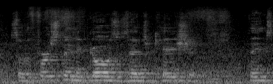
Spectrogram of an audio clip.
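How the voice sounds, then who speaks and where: Loud and high-pitched for a man, his voice carries audible room echo over noticeable background noise. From Baltimore. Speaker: car dealership owner and high school football coach. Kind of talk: speech to students. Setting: school assembly, no microphone. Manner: halting, many fillers.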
